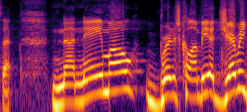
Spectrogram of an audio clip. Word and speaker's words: Nanaimo: I always mispronounce that. Nanaimo, British Columbia.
